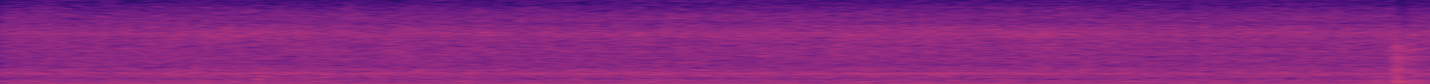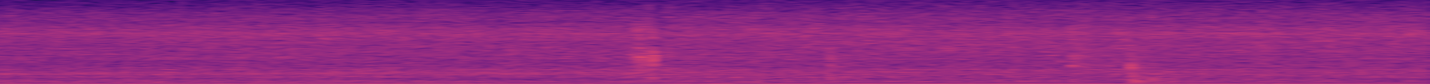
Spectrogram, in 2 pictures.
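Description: Steady sizzling hiss of food frying in a pan over a low, even hum, with a few faint taps.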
